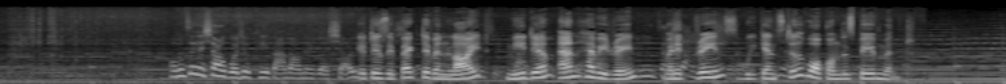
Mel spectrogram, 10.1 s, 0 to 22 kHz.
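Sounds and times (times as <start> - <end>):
water spraying onto asphalt: 0.0 - 3.7
background music with held tones: 0.0 - 10.0
woman speaking: 1.7 - 9.0.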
